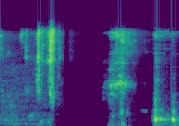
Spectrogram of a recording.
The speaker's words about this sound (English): You IO kittens have some sort of sound fetish. Here's some crunching of jalapeno kettle chips.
